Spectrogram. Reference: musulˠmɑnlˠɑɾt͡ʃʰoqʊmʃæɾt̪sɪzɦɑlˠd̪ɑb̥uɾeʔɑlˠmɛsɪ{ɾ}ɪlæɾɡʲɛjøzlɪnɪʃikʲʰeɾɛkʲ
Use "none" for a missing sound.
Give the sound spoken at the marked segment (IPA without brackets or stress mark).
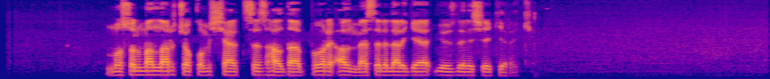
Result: l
